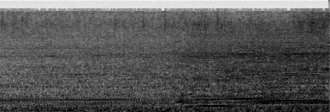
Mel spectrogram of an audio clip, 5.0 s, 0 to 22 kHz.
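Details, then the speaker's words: Strong steady pull with clean rising tone, no misses or hesitation, from a 2008 Subaru Outback H6 in manual mode accelerating; sounds healthy. "Yeah, it sounds like a race car."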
